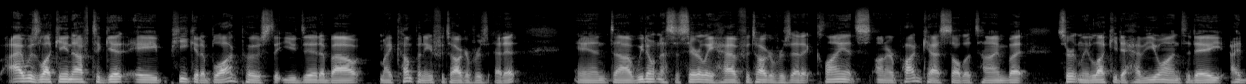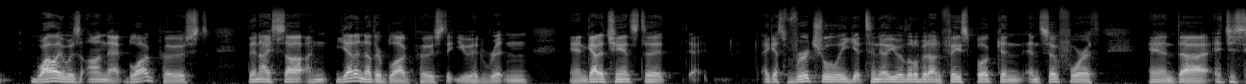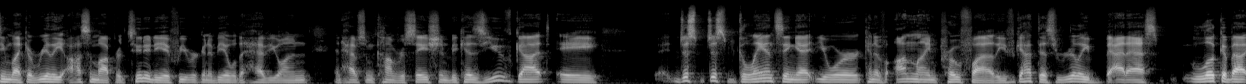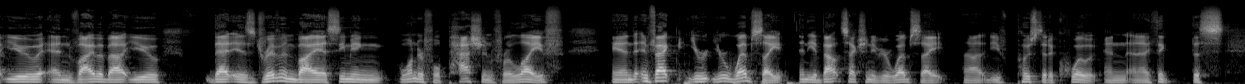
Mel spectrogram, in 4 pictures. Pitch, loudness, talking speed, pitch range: 110 Hz, -23 LUFS, 200 wpm, 100-120 Hz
